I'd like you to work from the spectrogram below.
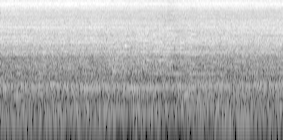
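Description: The open firebox of a steam locomotive gives a loud, steady roar of fire with a dense rushing hiss that holds constant throughout, without pause or change.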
